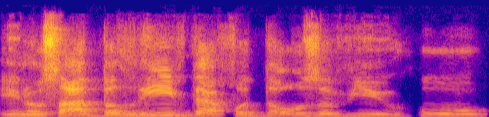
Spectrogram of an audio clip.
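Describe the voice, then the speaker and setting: A man speaks in an American accent with a fairly high pitch. His tone is animated. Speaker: real estate investor. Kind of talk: motivational talk.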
